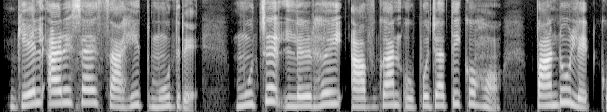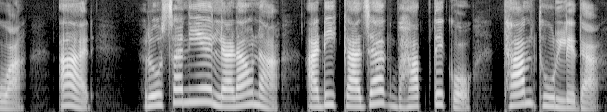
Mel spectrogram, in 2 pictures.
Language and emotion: Santali, neutral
